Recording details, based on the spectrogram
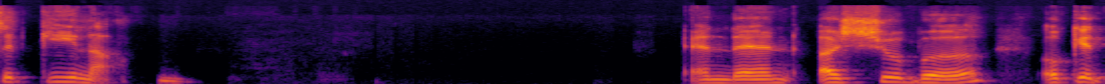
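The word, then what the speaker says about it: aśubha: And then Ashubha. Okay, so S also has that little tilde or something on the top. So that becomes sh instead of sa. Instead of Asubha, you will say Ashubha Vibhava.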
